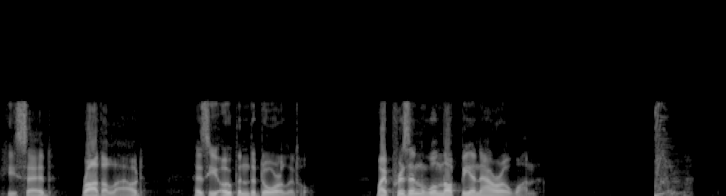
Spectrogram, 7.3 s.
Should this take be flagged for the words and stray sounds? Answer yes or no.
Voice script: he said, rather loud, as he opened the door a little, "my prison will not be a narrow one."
yes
